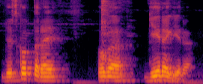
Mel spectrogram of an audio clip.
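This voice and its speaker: Male teacher, mellow tone, drills exam questions, repeats key answers back. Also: mid-range voice, lively intonation, moderate pace, a little hiss or hum. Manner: quizzing, reads options then gives answers; repeats key words as a question to stress them. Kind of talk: exam practice lesson.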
